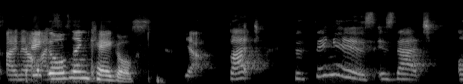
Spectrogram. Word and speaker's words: Kegels: do kegels because those I'm not even saying it right no and it rhymes with bagels I know think kegels yeah but is that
